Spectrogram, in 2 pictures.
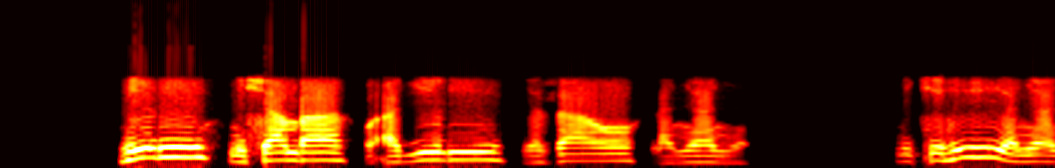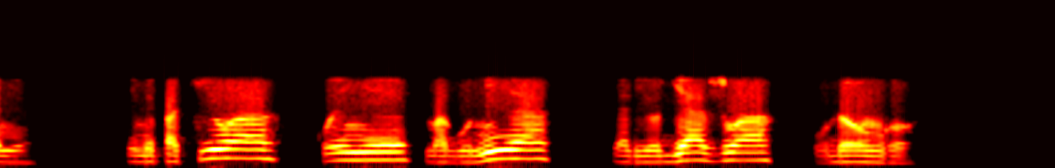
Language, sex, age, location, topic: Swahili, male, 25-35, Dar es Salaam, agriculture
